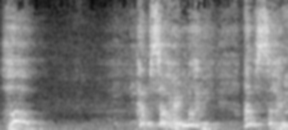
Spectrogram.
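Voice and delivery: put-on high, small apologetic child voice; a seven-year-old caught out, pleading sorry; sorry little kid. Young son apologising to his mom, high child voice. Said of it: "He goes".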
